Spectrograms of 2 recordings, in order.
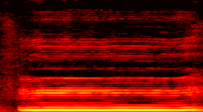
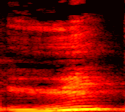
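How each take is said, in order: First: The pitch stays high and level. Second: The pitch rises from middle to high. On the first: "le premier ton" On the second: "C'est le poisson"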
